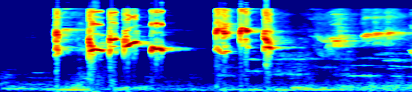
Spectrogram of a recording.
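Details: White-rumped shama song used as a lure to provoke a response: sharp whistled notes and bright chirps in two bursts, with a dry buzzy phrase trailing off at the end.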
